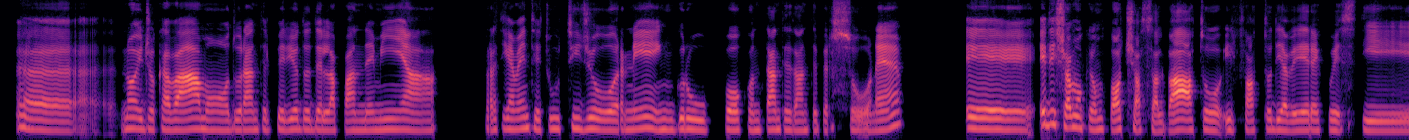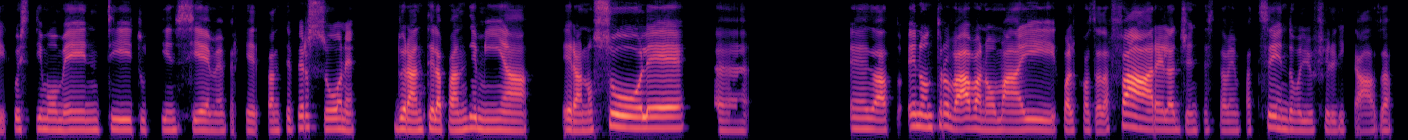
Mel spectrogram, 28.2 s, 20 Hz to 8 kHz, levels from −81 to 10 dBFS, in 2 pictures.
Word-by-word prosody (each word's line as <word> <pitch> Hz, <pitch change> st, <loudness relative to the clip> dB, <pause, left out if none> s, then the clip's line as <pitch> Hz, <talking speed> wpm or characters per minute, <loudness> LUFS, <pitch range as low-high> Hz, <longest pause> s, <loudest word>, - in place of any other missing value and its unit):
ehm, 165 Hz, -6 st, -4 dB
noi 190 Hz, 0 st, -2 dB
giocavamo 170 Hz, -1 st, +4 dB
durante 170 Hz, +1 st, -3 dB
il 170 Hz, -, -15 dB
periodo 175 Hz, 0 st, -5 dB
della 165 Hz, -1 st, -3 dB
pandemia, 165 Hz, 0 st, -3 dB, 0.4 s
praticamente 180 Hz, +1 st, -5 dB
tutti 185 Hz, +3 st, -7 dB
i 185 Hz, -, -4 dB
giorni 175 Hz, +1 st, -1 dB
in 170 Hz, 0 st, -5 dB
gruppo 170 Hz, -1 st, -3 dB
con 165 Hz, -1 st, -9 dB
tante, 170 Hz, +1 st, -2 dB
tante 160 Hz, 0 st, -6 dB
persone. 170 Hz, -, -2 dB, 0.6 s
Ehm, 175 Hz, -3 st, +2 dB
e 250 Hz, -, +2 dB
diciamo 210 Hz, -6 st, +1 dB
che 180 Hz, -3 st, -8 dB
un 175 Hz, +2 st, -5 dB
po' 165 Hz, +1 st, +1 dB
ci 180 Hz, -, -5 dB
ha -, -, -1 dB
salvato 165 Hz, +2 st, +5 dB
il 170 Hz, -1 st, -7 dB
fatto 160 Hz, +1 st, -6 dB
di 170 Hz, 0 st, -3 dB
avere 160 Hz, +1 st, -2 dB
questi 155 Hz, -, -5 dB
questi 175 Hz, +1 st, -5 dB
momenti 170 Hz, 0 st, -2 dB
tutti 170 Hz, 0 st, -12 dB
insieme, 165 Hz, -2 st, -4 dB
perché 155 Hz, -2 st, -10 dB
tante 160 Hz, +3 st, -8 dB
persone 180 Hz, -5 st, -2 dB, 0.3 s
durante 180 Hz, -1 st, +2 dB
la 165 Hz, -1 st, +4 dB
pandemia 170 Hz, -2 st, 0 dB, 0.3 s
erano 160 Hz, -2 st, -1 dB
sole, 195 Hz, 0 st, +5 dB, 0.2 s
ehm 155 Hz, -1 st, -9 dB, 1.1 s
Ehm, 185 Hz, -1 st, -4 dB
esatto, 170 Hz, -2 st, 0 dB
e 225 Hz, -, -2 dB
non 215 Hz, -2 st, +1 dB
trovavano 185 Hz, -6 st, +4 dB
mai 165 Hz, 0 st, 0 dB
qualcosa 160 Hz, 0 st, -6 dB
da 145 Hz, -, -4 dB
fare, 190 Hz, -7 st, +8 dB
la 165 Hz, 0 st, -2 dB
gente 160 Hz, -1 st, -13 dB
stava 155 Hz, -1 st, -11 dB
impazzendo: 170 Hz, +3 st, -5 dB
"Voglio 160 Hz, -1 st, -8 dB
uscire 155 Hz, -1 st, -12 dB
di 155 Hz, -, -15 dB
casa". -, -, -7 dB
170 Hz, 130 wpm, -21 LUFS, 160-180 Hz, 1.1 s, fare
